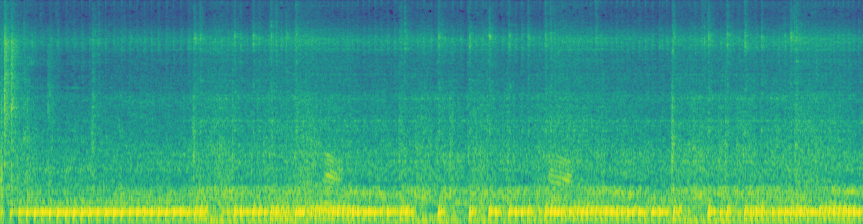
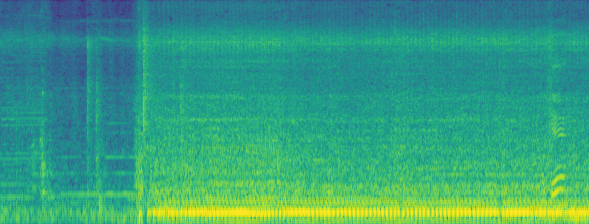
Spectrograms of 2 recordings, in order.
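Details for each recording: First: Yamaha Mio GT scooter that starts hard and dies when throttled: idles lumpy, hesitates and sags on throttle then stalls; throttle body and fuel pump pressure to be checked and cleaned. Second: Yamaha Mio GT scooter that was hard to start and died on throttle, battery charged and reinstalled, now catches and holds an even, stable idle instead of hunting up and down; normal idle.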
